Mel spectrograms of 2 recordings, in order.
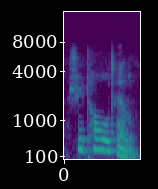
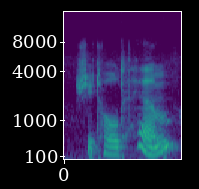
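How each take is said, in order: First: The word told carries the stress. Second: The word him carries the stress. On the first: "the stressed word is still told" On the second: "So him gets the stress because it's more important"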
